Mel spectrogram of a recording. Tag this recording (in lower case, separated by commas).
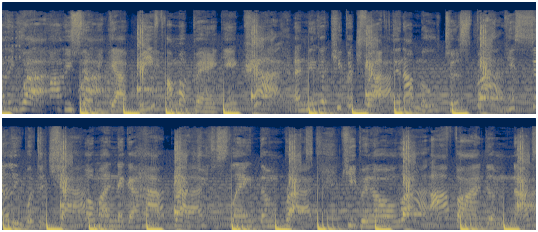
music, punk rock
